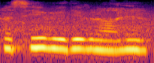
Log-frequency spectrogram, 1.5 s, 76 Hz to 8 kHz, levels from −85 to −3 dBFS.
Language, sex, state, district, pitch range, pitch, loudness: Hindi, female, Arunachal Pradesh, Papum Pare, 210-230 Hz, 220 Hz, -11 LUFS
